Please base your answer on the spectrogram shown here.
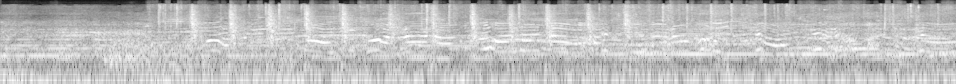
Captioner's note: banging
